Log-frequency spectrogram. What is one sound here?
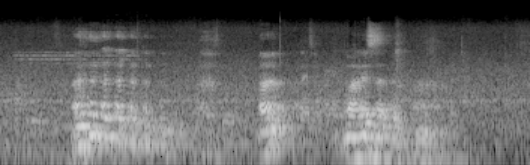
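A man laughs into a headset microphone.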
